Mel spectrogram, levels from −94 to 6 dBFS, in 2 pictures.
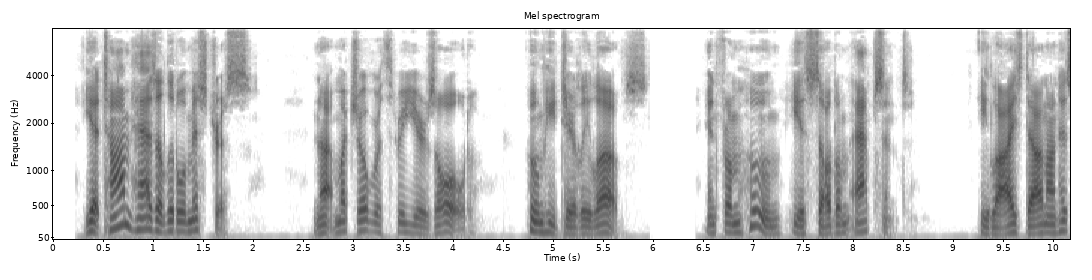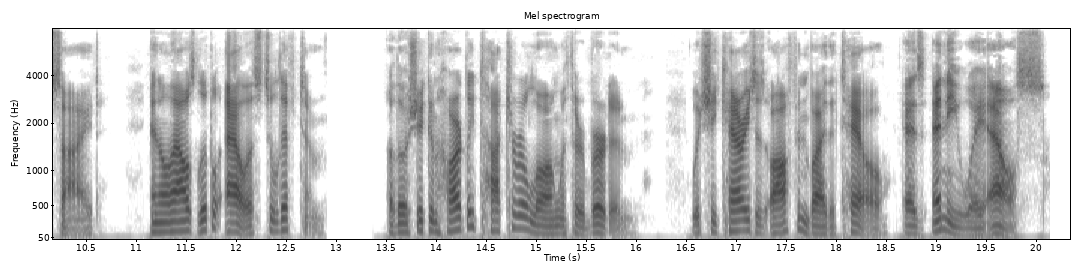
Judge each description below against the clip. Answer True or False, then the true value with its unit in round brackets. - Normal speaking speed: True (170 wpm)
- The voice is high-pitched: False (125 Hz)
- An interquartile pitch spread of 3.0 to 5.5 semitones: True (5.2 semitones)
